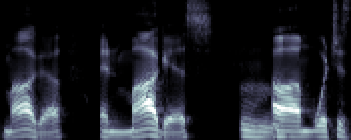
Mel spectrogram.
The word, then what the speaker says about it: Maga: M- a g- a pronounce maga.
